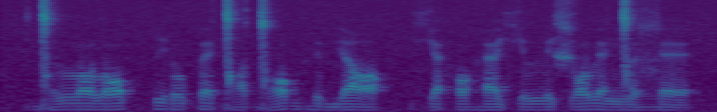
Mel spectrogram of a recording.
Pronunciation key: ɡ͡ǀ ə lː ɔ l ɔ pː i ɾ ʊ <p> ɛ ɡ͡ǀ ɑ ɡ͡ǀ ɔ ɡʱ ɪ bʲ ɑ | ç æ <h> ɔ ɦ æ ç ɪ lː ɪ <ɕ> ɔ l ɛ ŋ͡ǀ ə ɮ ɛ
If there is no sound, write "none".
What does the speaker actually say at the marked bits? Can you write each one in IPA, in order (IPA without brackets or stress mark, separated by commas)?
p, h, ɕ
